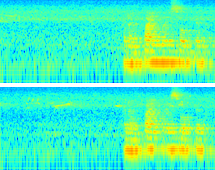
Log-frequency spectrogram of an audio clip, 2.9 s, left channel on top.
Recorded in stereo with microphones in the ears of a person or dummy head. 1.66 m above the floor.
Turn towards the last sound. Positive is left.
turn(degrees=40)  # may be behind; listen again after turning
